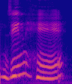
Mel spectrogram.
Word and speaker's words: जिन्हें: जैसे कि हम ह पढ़ते हैं, ह में एक पॉइंट लगी हुई है, एक बिंदु है, तो इसका बिल्कुल हल्के साउंड में न का लास्ट में उच्चारण हम लेंगे। जिन्हें, बड़े को एक आदर से, रेस्पेक्ट से हम उनको पुकारते हैं, बोलते हैं, लास्ट में न का उच्चारण किया जाता है, जो कि रेस्पेक्ट के भाव में आता है।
